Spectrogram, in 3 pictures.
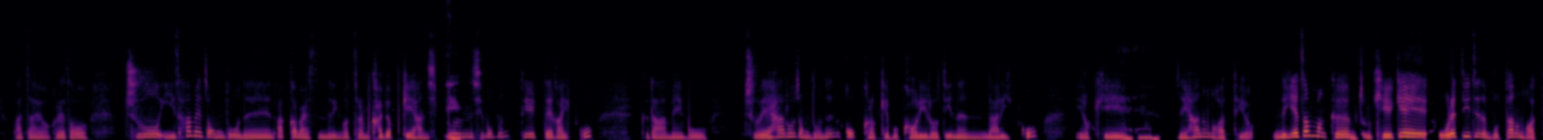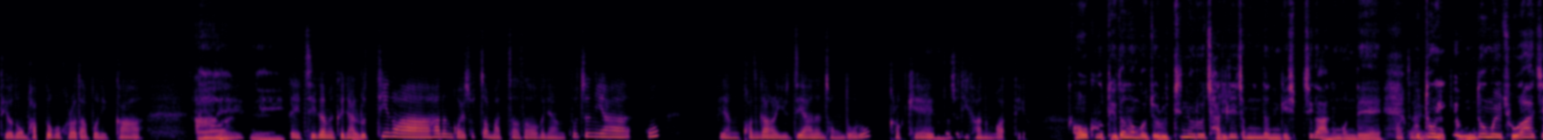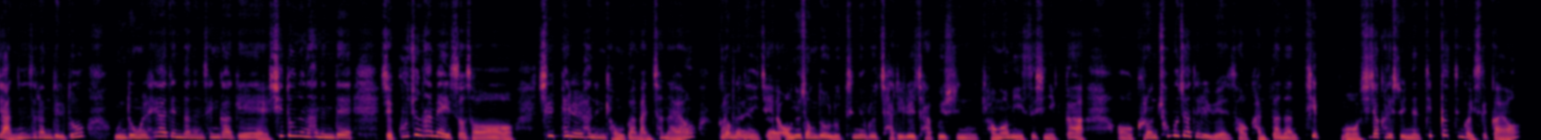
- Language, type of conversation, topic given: Korean, podcast, 일상에서 운동을 자연스럽게 습관으로 만드는 팁이 있을까요?
- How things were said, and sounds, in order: other background noise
